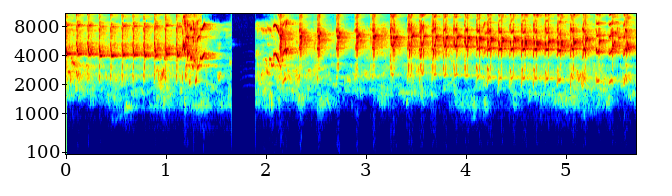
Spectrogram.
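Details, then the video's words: Excited lovebird chirping linked to mating, a fast pulsing stream of high, scratchy chirps with one brief pause, then resuming in steady rapid chatter. "أحسن صوت تغريد هائج لتزاوج طيور الحب"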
